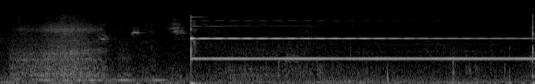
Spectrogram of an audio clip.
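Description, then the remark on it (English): A single small bell is struck once during a meditation session and rings out clearly, its bright metallic tone sustaining and slowly fading over several seconds in quiet. “There'll be a little bell ring.”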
